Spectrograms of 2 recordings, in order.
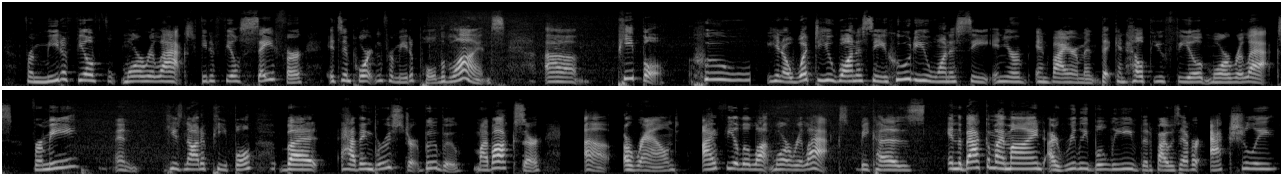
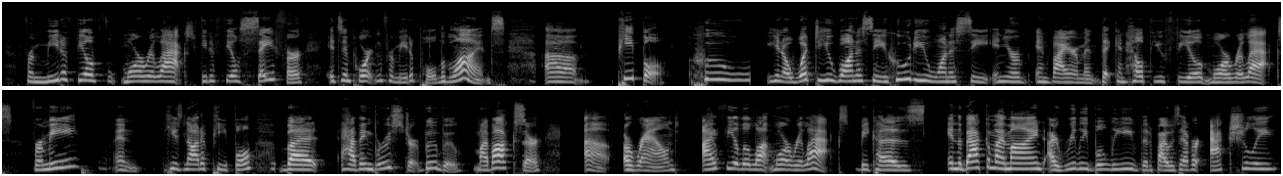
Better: second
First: hiss; faint; throughout; 25 dB below the speech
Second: none

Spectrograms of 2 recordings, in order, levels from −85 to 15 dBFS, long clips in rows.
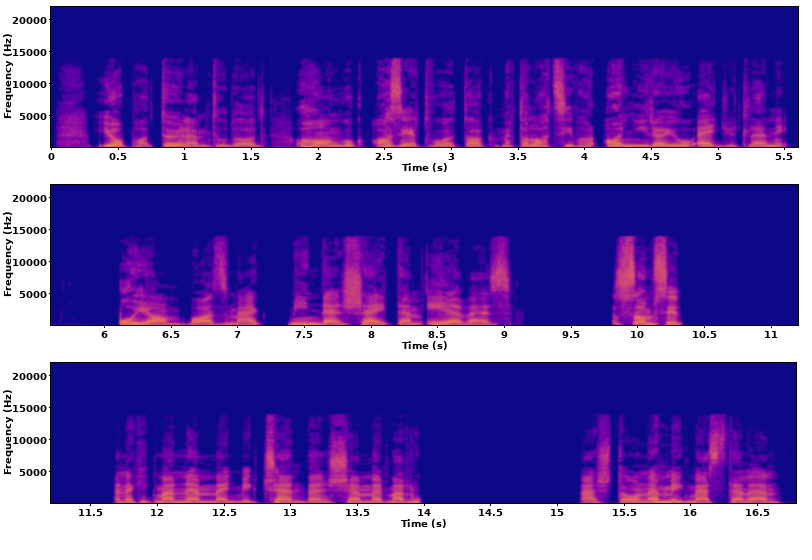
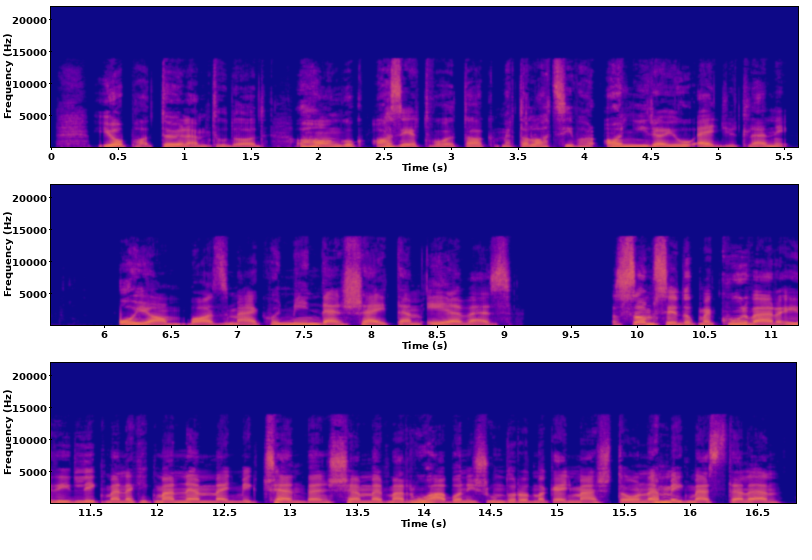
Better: second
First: audio cutting out; at 7 s, at 10 s for 1.5 s and at 14 s for 1 s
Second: none

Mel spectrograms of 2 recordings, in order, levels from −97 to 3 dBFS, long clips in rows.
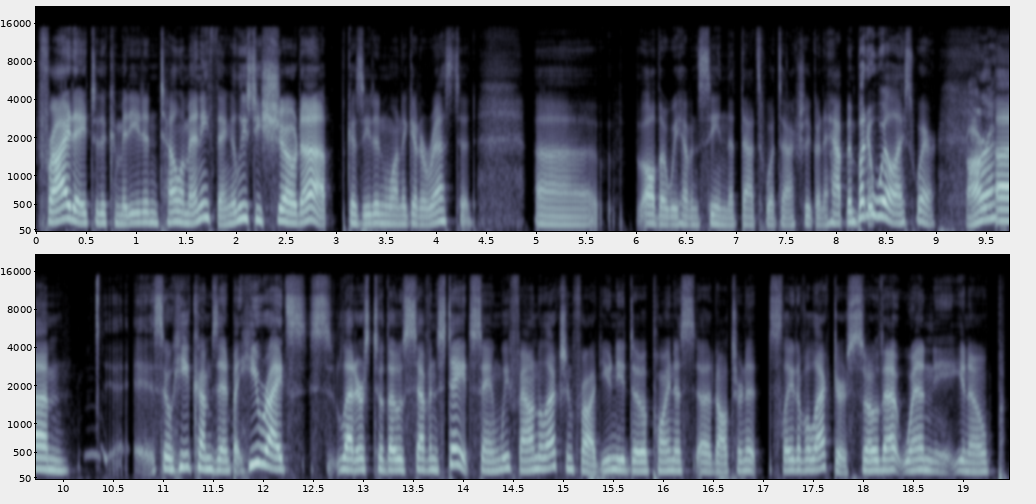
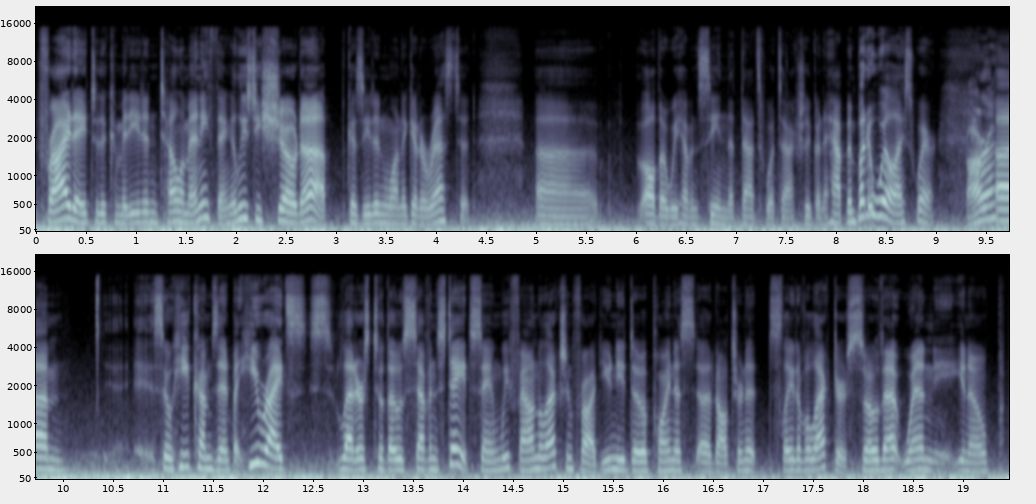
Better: first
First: none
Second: low rumble; faint; throughout; 25 dB below the speech

